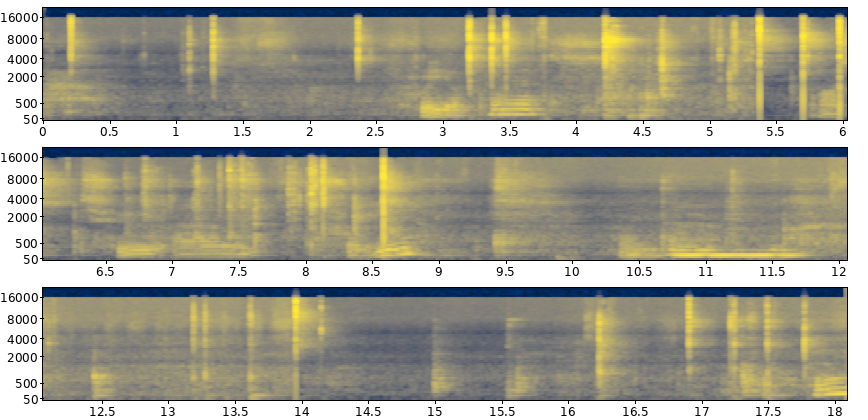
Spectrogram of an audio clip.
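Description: Plastic toy bricks click and snap together.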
